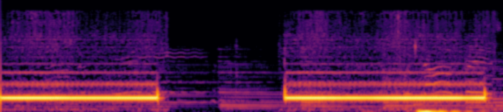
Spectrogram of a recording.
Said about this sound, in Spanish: Si te toca trabajar en un servicio de urgencias en Nochebuena, sabes que cada vez que suena el teléfono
